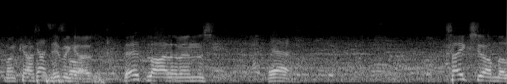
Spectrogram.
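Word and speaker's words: Blijlevens: It's B-L-I-J-L-I-E-V-N-S, Blyevans.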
